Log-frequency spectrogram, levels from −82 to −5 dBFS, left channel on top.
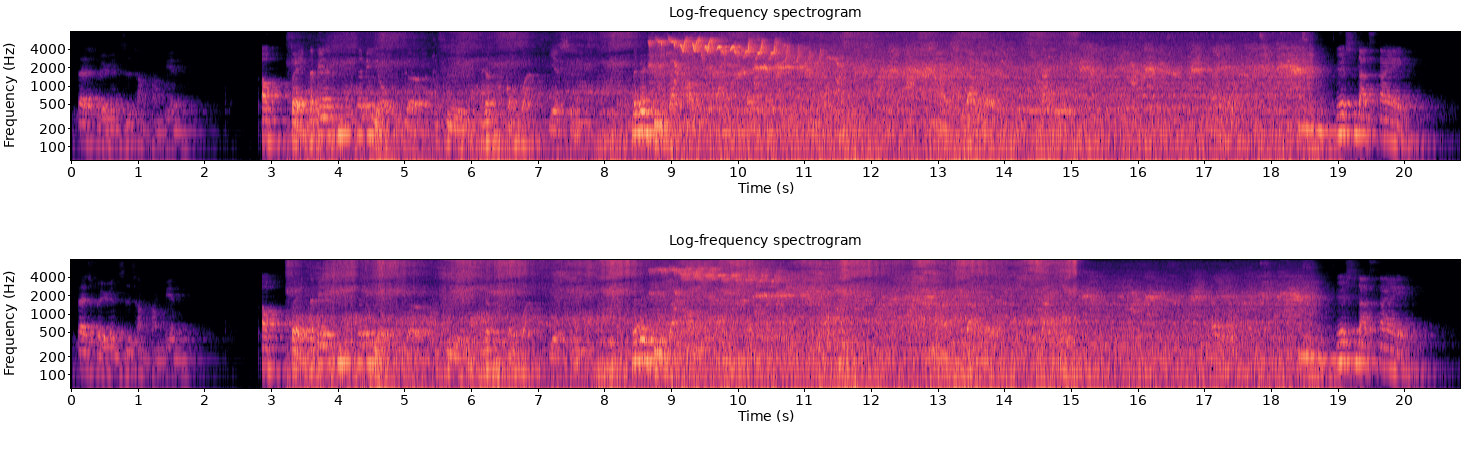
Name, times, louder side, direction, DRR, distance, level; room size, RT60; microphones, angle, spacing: voice 1, 0.1-1.7 8.2-8.6 16.9-18.0, right 1 dB, 80° right, 0 dB, 2.0 m, -38 dB
voice 2, 2.8-7.7 8.4-12.6 12.9-15.2 18.4-20.1, left 1 dB, 20° left, 1 dB, 1.1 m, -32 dB
sound 1, 3.2-15.1, right 7 dB, 65° right, 0.5 m, -32 dB
sound 2, 8.6-18.6, left 4 dB, 55° left, 1.1 m, -29 dB
14.0 x 5.4 x 4.4 m, 1.1 s
head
